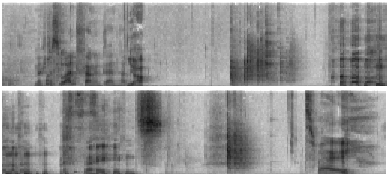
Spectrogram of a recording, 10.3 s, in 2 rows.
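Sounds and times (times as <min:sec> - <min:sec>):
speech: 0:00.4 - 0:02.1, 0:04.5 - 0:07.4, 0:09.3 - 0:10.2
dice being rolled: 0:03.1 - 0:04.0
laughter: 0:04.4 - 0:07.2.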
